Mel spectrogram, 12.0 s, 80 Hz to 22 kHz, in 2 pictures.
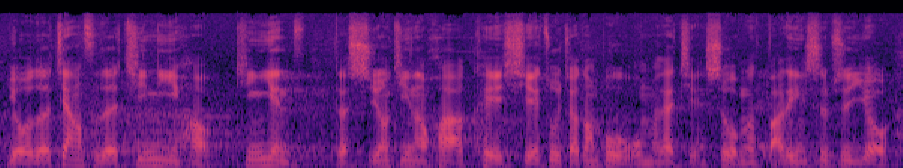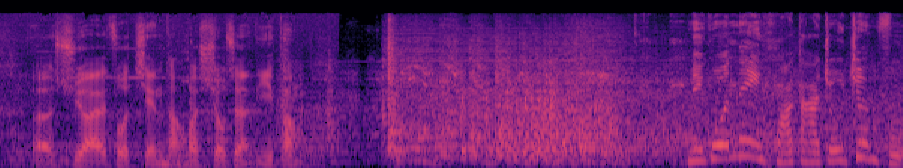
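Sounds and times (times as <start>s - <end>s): car engine starting and running: 8.5s - 10.6s.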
